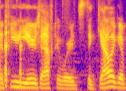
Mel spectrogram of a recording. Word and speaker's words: Galaga: house to try to figure out how to pronounce Galaga and they say Galaga is the preferred reason because it's a direct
